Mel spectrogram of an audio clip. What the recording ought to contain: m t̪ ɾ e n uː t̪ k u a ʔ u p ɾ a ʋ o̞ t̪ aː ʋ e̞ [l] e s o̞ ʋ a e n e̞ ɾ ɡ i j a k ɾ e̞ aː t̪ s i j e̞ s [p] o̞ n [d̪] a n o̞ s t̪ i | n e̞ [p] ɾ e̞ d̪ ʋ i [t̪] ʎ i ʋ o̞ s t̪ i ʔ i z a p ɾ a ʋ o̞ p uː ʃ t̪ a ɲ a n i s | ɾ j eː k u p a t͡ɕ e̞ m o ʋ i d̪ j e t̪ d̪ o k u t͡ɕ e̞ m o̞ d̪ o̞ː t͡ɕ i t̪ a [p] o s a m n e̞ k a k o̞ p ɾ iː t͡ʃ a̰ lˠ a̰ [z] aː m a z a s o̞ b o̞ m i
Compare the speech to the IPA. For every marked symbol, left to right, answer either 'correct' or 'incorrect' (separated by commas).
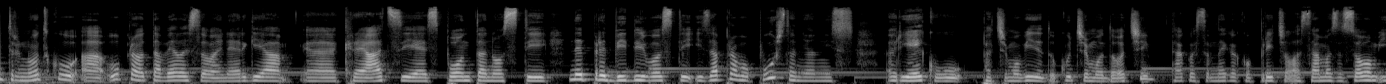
correct, correct, incorrect, correct, incorrect, incorrect, incorrect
